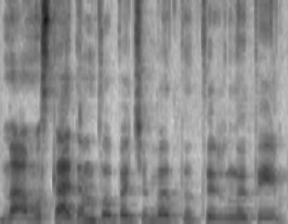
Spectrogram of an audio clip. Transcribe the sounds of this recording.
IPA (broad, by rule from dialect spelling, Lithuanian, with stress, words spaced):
ˈnɑːmuː ˈstɑːtʲɛm ˈtuɔ pɐˈt͡ʃʲʊ mʲɛˈtʊ nʊ ˈtɐɪ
